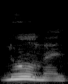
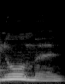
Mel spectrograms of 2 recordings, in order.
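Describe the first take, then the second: The two takes are said the same way.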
